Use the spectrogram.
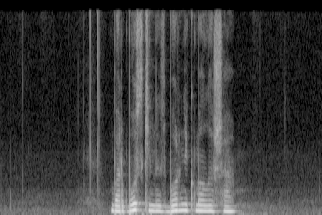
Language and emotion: Russian, neutral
